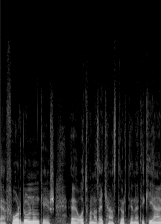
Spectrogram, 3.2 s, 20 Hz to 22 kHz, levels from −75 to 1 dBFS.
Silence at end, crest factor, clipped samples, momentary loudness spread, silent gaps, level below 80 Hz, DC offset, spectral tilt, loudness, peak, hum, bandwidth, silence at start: 0 s; 16 dB; under 0.1%; 8 LU; none; -50 dBFS; under 0.1%; -7.5 dB/octave; -20 LUFS; -2 dBFS; none; 13.5 kHz; 0 s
